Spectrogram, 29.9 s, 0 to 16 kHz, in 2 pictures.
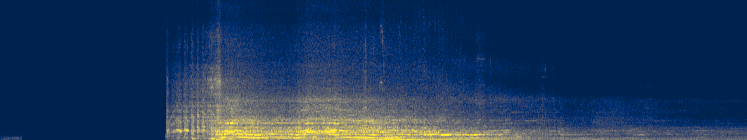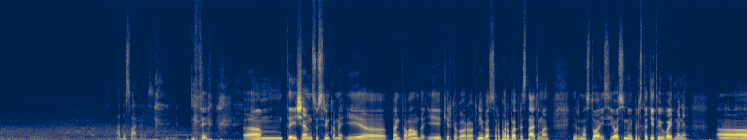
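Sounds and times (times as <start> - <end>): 
Ford Ranger pickup engine starting and running: 3.3 - 19.6
speech: 17.4 - 29.8
laughter: 18.0 - 19.8.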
